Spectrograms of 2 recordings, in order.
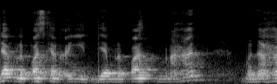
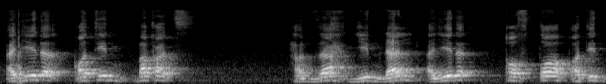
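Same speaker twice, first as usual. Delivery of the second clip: ordinary delivery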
